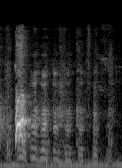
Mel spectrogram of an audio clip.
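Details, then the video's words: Pet puppy crying when someone playfully pretends to hit it: one sharp yelp followed by a trail of soft, fading whimpering whines. "බබාට ගහන්වා කියලා බලන්න එයා කෑ ගහන තරම්"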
